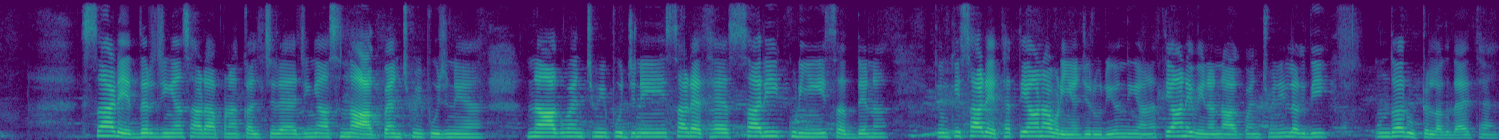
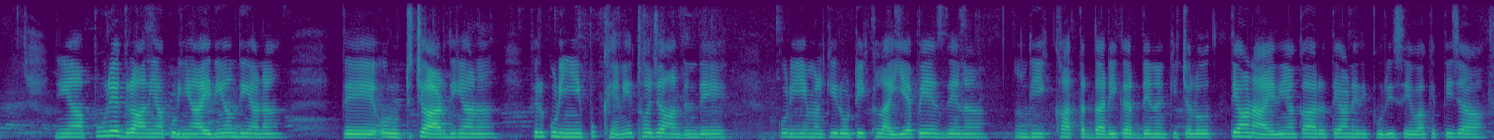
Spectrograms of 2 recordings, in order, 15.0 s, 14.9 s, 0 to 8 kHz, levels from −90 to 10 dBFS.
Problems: constant background noise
